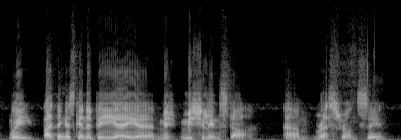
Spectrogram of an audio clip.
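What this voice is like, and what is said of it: Slight put-on accent. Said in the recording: “You just put on a little accent there”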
